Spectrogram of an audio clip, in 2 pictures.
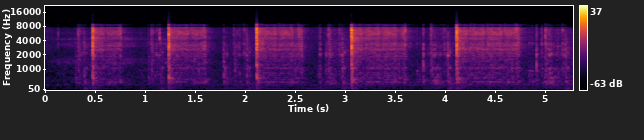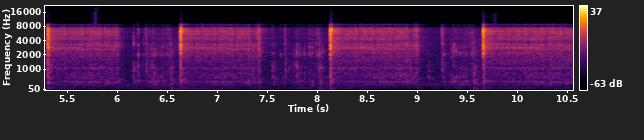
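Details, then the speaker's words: AE Space Maker 183 rotary telephone after the dial was oiled, cleaned and adjusted, dialing into a line analyzer: crisp, evenly spaced click bursts with clean pauses between digits; normal rotary dial pulsing. "we're going to dial our numbers if you watch the analyzer you'll watch the numbers roll by"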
